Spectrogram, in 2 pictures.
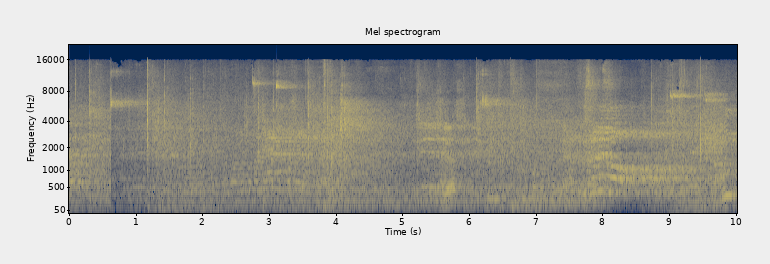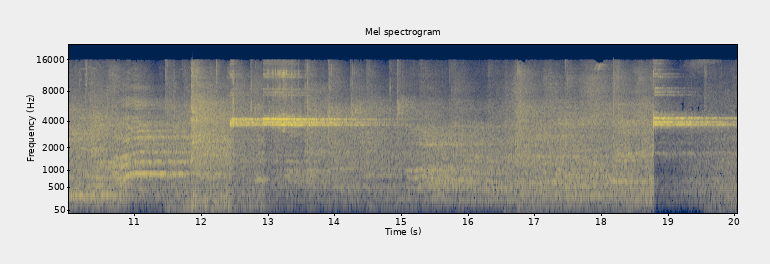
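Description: Young men shout and call out across a large echoing hall.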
